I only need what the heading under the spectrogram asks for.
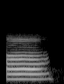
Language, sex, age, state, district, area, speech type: Assamese, female, 18-30, Assam, Nalbari, rural, conversation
